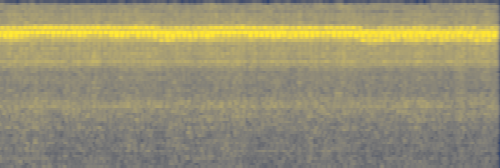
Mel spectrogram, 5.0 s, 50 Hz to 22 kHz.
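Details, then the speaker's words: 1979 Triumph Spitfire first idling after its fuel system was hooked up, with coolant low: a steady, even idle with no knocks or misses, a smooth hum and a faint high hiss, not smoking. Normal idle. "that's quiet though not smoking or anything sounds good though problem all right it burns like a kitten folks"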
